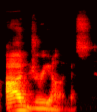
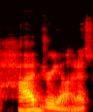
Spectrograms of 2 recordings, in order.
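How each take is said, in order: First: The name begins without an h sound. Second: The name begins with an h sound.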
